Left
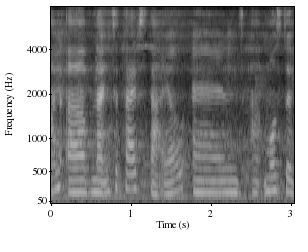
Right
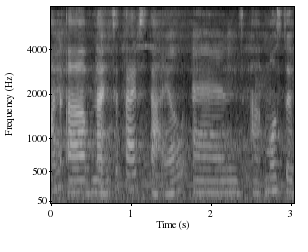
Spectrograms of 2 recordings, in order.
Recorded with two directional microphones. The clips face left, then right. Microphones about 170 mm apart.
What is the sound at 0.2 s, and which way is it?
A woman's voice, 40° left (ahead or behind).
